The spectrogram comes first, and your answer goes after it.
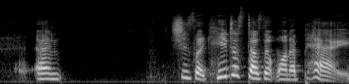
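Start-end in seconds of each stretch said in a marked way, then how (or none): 2.1-3.5 put-on angry woman voice, higher pitch. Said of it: "And she was so hot".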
